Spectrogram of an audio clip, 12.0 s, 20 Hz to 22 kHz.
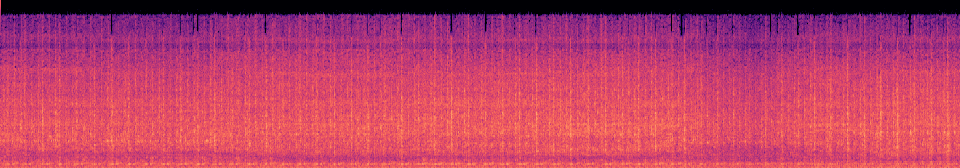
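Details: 1960 Pontiac Catalina 389 V8 sat since 1985, now fed from a boat tank via electric fuel pump: steady, even V8 idle, deep regular burble, no misses or knocks, no fuel leaks, exhaust sounds good; dwell still far off.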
